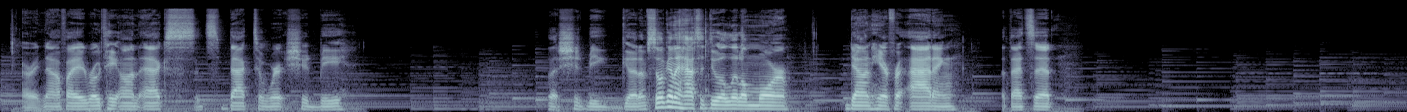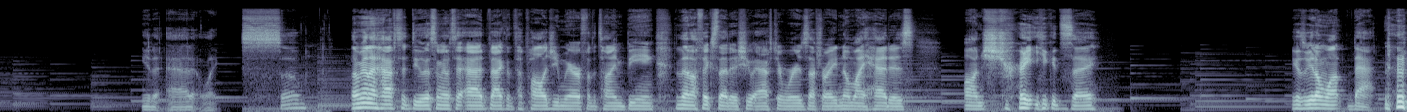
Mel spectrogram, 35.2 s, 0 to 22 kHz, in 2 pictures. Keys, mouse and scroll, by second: 1.1 r, 8.3 click, 9.2 middle click, 9.5 click, 9.6 middle click, 12.8-14.0 drag, 15.3 f, 17.0 f, 22.0 ctrl+z, 24.9-32.5 drag, 32.8 middle drag, 34.6 middle click.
